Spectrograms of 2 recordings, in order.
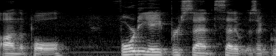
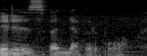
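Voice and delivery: deep voice dropped very low; 4 semitones lower, 9 dB quieter than usual. Reading out a racing line after suggesting Thanos voice: Thanos voice. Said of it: "in his Thanos voice for that one".

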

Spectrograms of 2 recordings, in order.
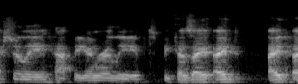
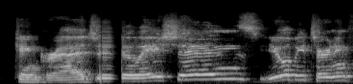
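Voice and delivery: game show host announcer voice, pitched up; 8 semitones higher than usual. Giving someone an introduction as if on a game show, in a game show host voice. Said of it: "do it as though you're on a game show".

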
